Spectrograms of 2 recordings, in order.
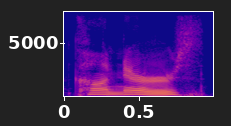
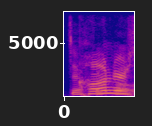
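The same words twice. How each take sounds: First: The name is broken into separate parts. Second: The name is said as one unbroken word. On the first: The speaker calls it wrong. "not Connors" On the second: The speaker calls it right. "is one word"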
